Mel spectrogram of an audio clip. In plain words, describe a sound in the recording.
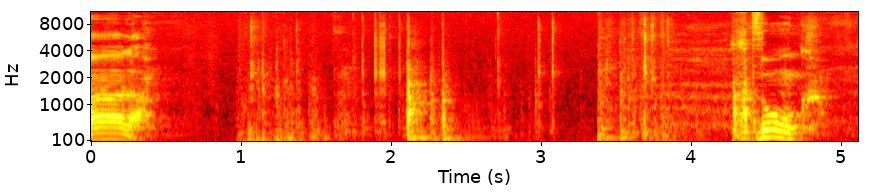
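Plastic packaging rustles and knocks as a man handles boxes.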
